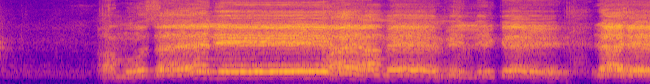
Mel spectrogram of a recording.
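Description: A crowd of men chants along together.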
